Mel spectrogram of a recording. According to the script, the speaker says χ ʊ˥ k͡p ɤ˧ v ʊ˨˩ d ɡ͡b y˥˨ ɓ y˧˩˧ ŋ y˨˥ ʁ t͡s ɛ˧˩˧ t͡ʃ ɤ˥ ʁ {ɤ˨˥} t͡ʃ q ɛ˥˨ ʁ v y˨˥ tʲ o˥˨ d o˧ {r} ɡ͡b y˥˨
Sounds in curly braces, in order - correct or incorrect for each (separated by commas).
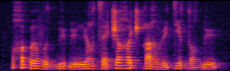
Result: incorrect, incorrect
